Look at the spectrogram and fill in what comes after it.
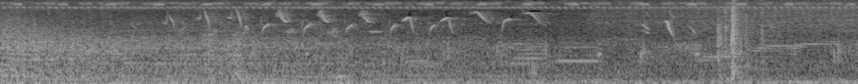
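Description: A songbird singing a quick run of short, high chirps in the first half, over a steady low hum, with one sharp click about three and a half seconds in.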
